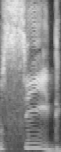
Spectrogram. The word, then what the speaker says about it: seed: O seed, guys, se escreve S-E-E-D, seed. Aqui eu quero muito que vocês prestem atenção na pronúncia. Sempre que vocês encontrarem duas vogais em inglês juntas, seja I-I-E-E-E-A, a pronúncia vai ser de I longo.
